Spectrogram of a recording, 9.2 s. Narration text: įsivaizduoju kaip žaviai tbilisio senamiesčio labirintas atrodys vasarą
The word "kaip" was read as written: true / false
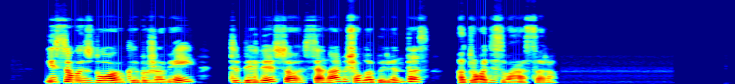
true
